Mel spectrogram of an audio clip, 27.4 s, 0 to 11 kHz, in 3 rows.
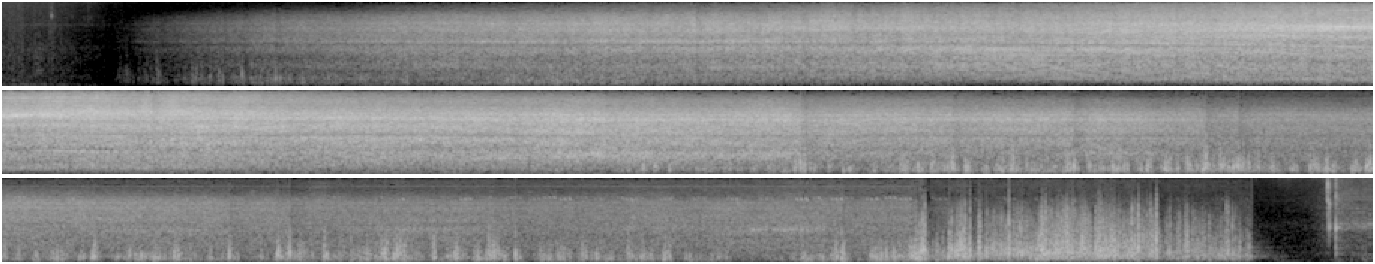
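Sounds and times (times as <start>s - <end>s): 
Antonov An-225 cargo plane engines roaring overhead: 0.9s - 26.6s.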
